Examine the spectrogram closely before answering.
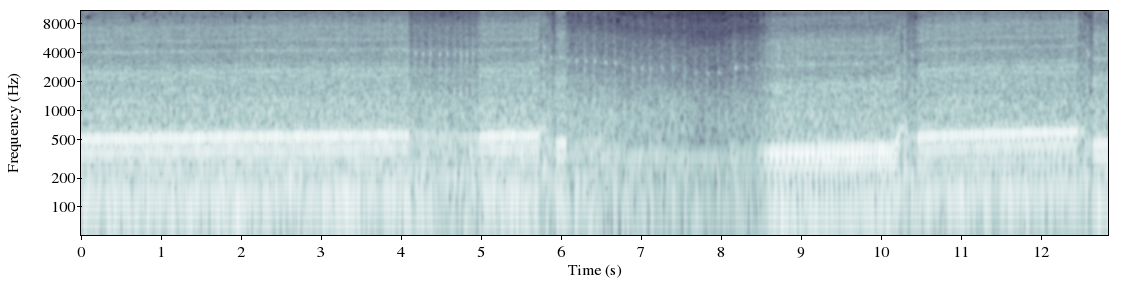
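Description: A small motorbike engine hums steadily, dropping in pitch and then revving up again.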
